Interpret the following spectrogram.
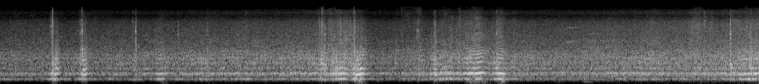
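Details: Steady, deep droning of honey bees as their hive is inspected and frames exchanged in a garden in Perth, Australia. Several sharp knocks near the start and a cluster of clunks in the middle sit over the constant hum.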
